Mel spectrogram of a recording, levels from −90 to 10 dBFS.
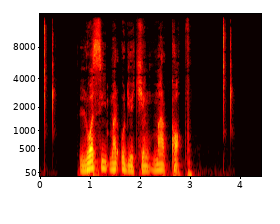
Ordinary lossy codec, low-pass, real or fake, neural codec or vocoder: AAC, 48 kbps; 14.4 kHz; real; none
